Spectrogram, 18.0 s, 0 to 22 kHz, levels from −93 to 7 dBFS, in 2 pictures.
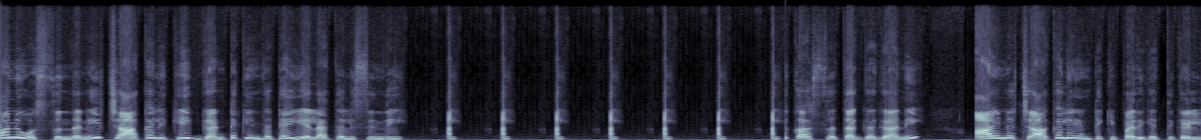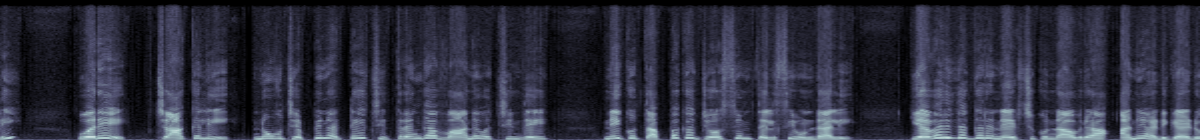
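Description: From 3.37 s to 5.88 s the speech catches in a broken-record loop: a fragment about 0.40 s long plays six times back to back, exactly the same each time, before normal playback resumes. Whatever should have been heard in those seconds is gone. The likely cause is a player or stream that stalled and kept resending its last buffered piece. A spectrogram shows identical blocks tiling every 0.40 s, and the waveform shows the same envelope copied end to end.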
